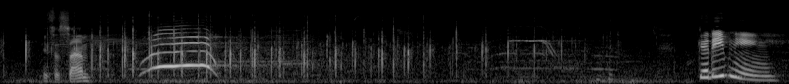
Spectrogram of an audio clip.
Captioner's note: applause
